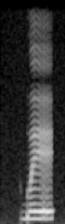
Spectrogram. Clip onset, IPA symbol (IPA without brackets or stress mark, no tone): ɡʷ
